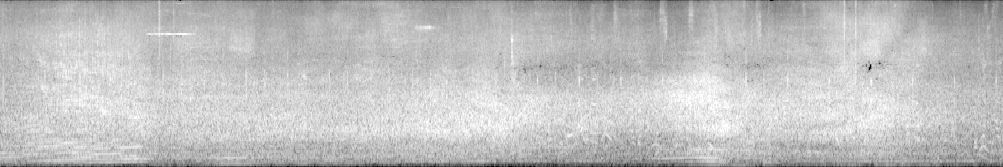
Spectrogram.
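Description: Car engines hum and tyres roll past on a city street.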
